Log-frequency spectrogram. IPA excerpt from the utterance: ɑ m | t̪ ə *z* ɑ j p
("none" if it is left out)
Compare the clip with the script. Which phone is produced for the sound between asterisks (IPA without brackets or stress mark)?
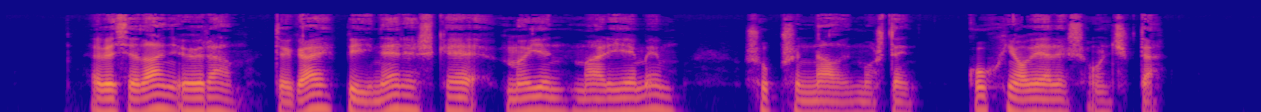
ɣ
